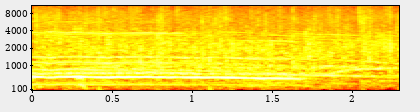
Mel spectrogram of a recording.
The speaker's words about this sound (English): Good burn. Good burn. Jeff found the applause button.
